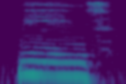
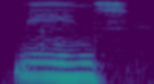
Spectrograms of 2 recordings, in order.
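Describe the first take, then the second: Both takes have the same delivery.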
